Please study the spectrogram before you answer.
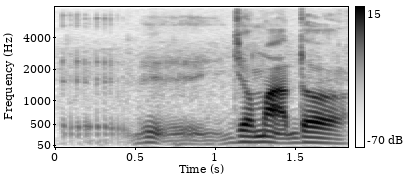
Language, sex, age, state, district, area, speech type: Santali, male, 45-60, Jharkhand, East Singhbhum, rural, spontaneous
